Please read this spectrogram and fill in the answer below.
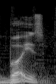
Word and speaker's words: Boise: né percé cœur d'haleine boise que l'on prononce boys ou encore paillett et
